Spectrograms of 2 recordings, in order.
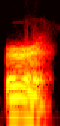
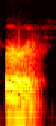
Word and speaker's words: earth: it's Earth and so it's a strange one Earth like yeah almost as if there was no a the erf Earth so and the other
